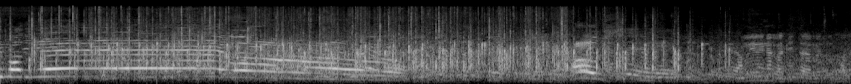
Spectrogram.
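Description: A crowd of young people cheers and shouts loudly nearby.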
